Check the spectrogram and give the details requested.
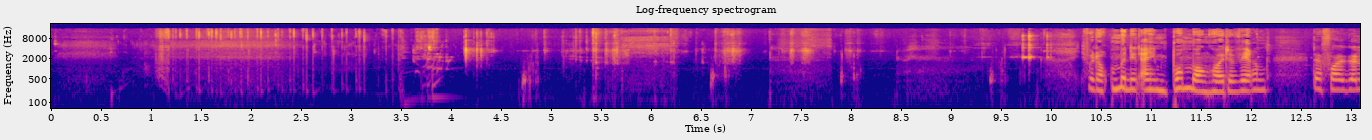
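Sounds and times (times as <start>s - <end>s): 
slurping sips from a drinking glass: 0.2s - 3.9s, 4.7s - 10.1s
drinking glass clinks and taps as it is handled: 9.3s - 10.1s
speech: 10.4s - 13.0s.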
